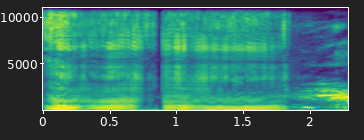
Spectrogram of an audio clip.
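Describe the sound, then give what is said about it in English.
A person vocally imitates a loud, sustained fart, a buzzing raspy blurt lasting about two seconds with a brief break in the middle. “And so if they fart when they're doing it, it is such a loud like.”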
